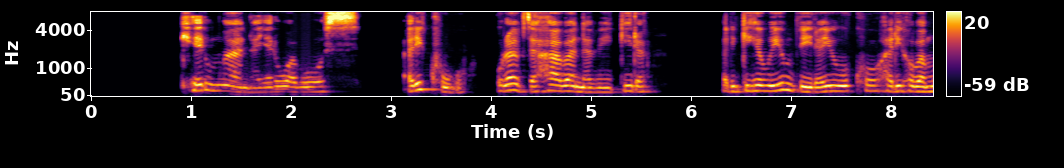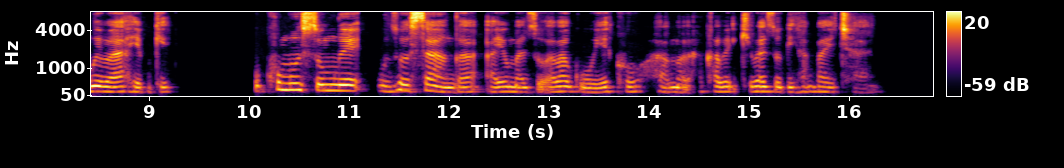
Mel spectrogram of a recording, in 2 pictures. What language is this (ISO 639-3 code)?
run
